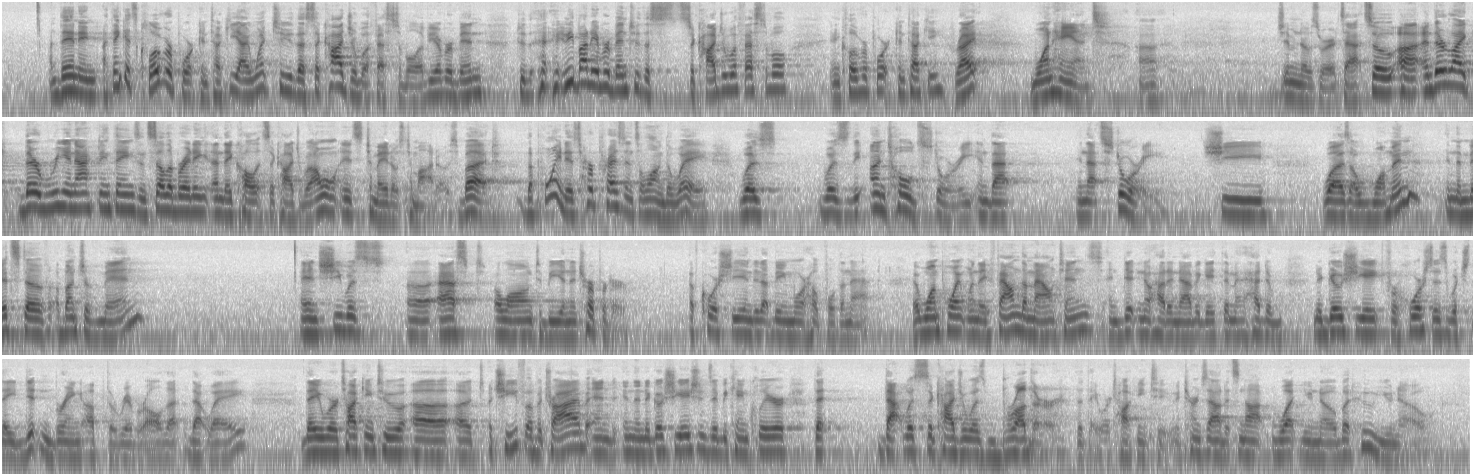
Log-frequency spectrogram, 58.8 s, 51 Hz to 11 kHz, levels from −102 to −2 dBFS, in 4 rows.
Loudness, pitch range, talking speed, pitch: -38 LUFS, 125-155 Hz, 185 wpm, 135 Hz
